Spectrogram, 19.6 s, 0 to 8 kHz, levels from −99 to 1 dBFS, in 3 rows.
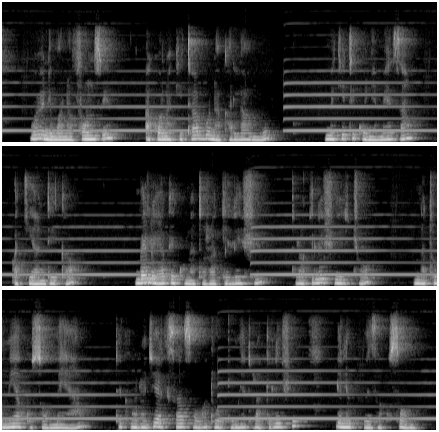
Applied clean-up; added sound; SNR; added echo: none; Wind instrument, woodwind instrument; 16 dB; reverberation time 0.4 s.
